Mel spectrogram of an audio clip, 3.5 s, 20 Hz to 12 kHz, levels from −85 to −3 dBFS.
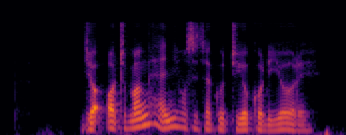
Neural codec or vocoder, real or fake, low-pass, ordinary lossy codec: codec, 16 kHz, 0.7 kbps, FocalCodec; fake; 7.2 kHz; none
